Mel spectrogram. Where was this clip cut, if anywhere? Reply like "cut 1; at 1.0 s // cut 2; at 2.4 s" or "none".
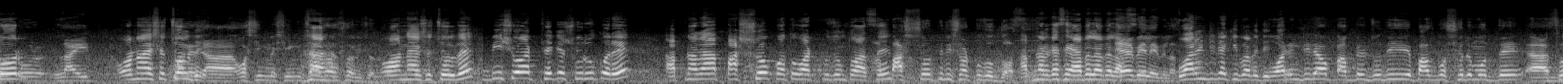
cut 1; at 4.9 s // cut 2; at 11.8 s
